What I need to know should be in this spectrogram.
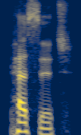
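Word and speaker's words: Pešić: Svetislav Pesic. P-E-S with the little squiggly thing over it. I-C with the little thing. Chich.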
